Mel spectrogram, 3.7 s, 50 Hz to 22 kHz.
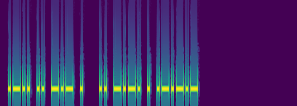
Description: Morse code, heard as a keyed tone, about 40 wpm, 700 Hz. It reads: LIKE ICE.
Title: Sentences from Top 1000 Words 40wpm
